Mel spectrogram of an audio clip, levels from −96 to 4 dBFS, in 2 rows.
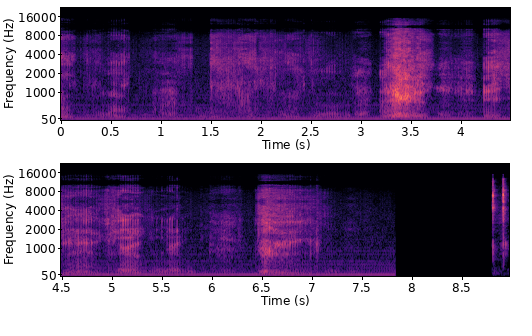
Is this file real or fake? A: real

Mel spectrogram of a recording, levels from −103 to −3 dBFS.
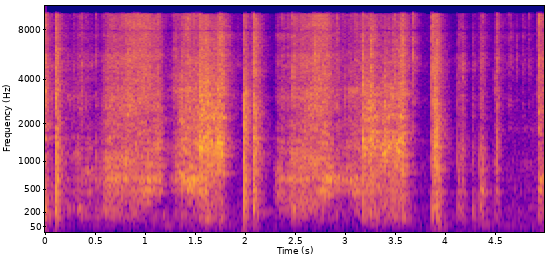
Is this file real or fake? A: fake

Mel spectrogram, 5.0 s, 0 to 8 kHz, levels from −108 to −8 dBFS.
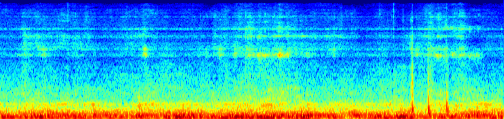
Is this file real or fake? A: fake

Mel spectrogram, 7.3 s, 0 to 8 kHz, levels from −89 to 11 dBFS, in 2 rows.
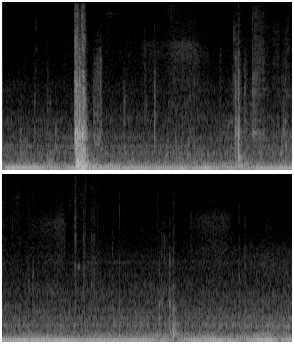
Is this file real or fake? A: real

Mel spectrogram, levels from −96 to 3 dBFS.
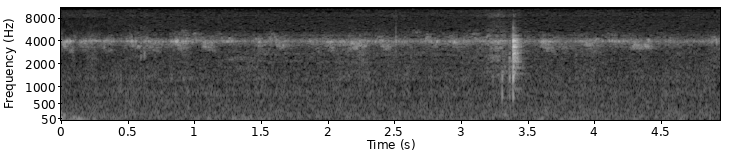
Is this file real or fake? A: real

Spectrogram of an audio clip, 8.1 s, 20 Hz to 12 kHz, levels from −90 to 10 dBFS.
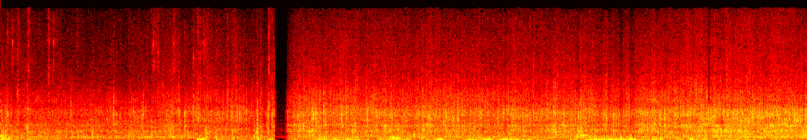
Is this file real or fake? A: real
